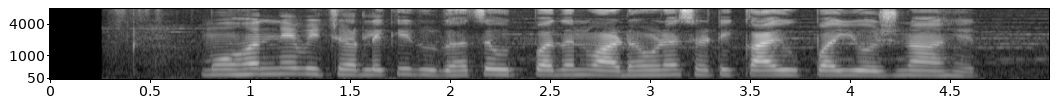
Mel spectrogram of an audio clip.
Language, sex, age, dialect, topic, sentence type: Marathi, female, 56-60, Standard Marathi, agriculture, statement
